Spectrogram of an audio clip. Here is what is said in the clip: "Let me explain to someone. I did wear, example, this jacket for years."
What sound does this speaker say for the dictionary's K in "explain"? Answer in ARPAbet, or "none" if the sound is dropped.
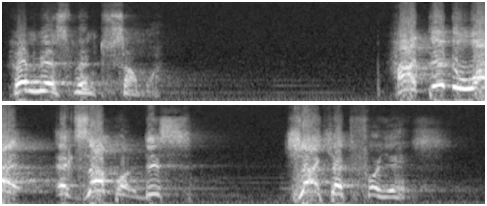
none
